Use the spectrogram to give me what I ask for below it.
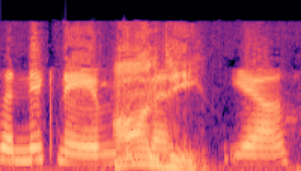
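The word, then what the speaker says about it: Aundi: Ondi? Ondi. Ondi. How do you spell that?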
